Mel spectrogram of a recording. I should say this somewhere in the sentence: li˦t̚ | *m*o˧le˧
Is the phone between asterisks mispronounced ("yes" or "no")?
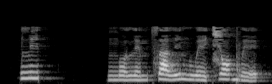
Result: yes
